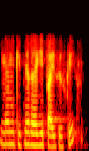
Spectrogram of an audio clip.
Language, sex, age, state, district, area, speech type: Hindi, male, 18-30, Madhya Pradesh, Ujjain, rural, conversation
